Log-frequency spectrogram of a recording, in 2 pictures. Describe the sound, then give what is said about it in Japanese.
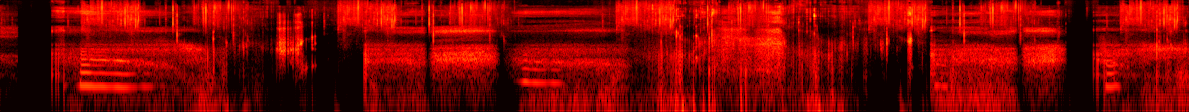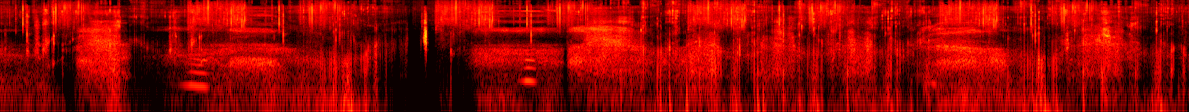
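Wet ASMR ear-licking and mouth sounds, soft smacking, licking and squelching close to the ear, running almost continuously with a few short pauses and no speech. “お詫びに愛情を込めてお耳舐めさせていただきますから許してくださーい。”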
